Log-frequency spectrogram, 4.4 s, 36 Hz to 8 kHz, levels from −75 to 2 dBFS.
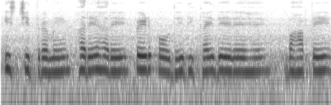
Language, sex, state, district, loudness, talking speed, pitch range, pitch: Hindi, female, Maharashtra, Nagpur, -24 LUFS, 175 wpm, 205-220 Hz, 210 Hz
